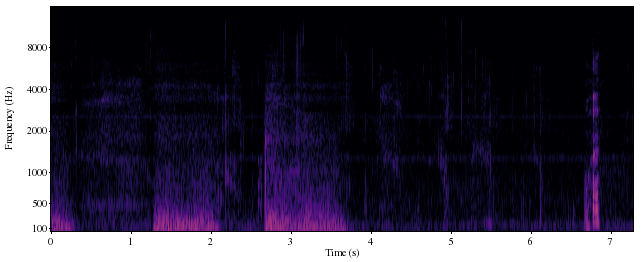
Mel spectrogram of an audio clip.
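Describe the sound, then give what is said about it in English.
Fries are chewed right at the microphone in a few short, faint, crunchy bursts separated by near silence. A sharp click stands out near the end. “I'm just like chewing. Oh, you're chewing.”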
